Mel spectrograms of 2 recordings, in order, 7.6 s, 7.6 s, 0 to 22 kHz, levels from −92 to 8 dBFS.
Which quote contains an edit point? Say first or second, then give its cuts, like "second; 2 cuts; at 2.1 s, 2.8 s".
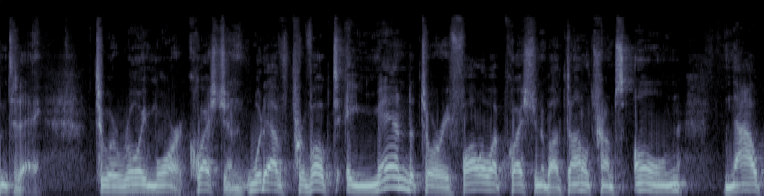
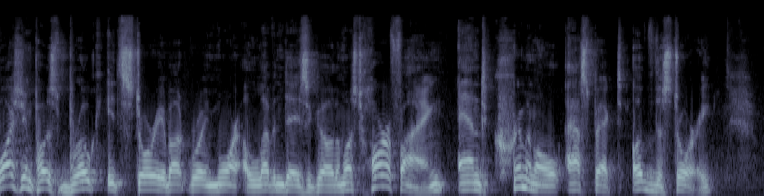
second; 1 cut; at 4.9 s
